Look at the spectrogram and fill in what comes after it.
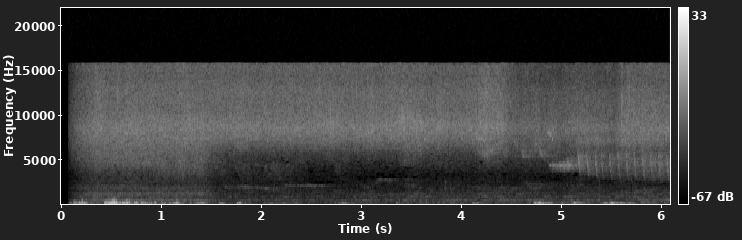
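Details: Honey bee colonies at their hives in western Augsburg, Germany: loud, low droning buzz bursts as bees pass close in the first second and again near the five-second mark, with a faint steady hiss between flights.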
